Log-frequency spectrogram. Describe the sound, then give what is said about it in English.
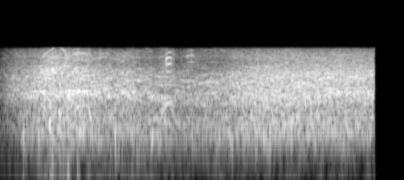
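A soundboard sound effect of rushing ocean waves: a steady, hissing wash of surf that swells in over the first second, holds loud and continuous for several seconds, then cuts off abruptly. “What was that, the ocean or something? Or is that supposed to be the sound of wind blowing over a tarp?”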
